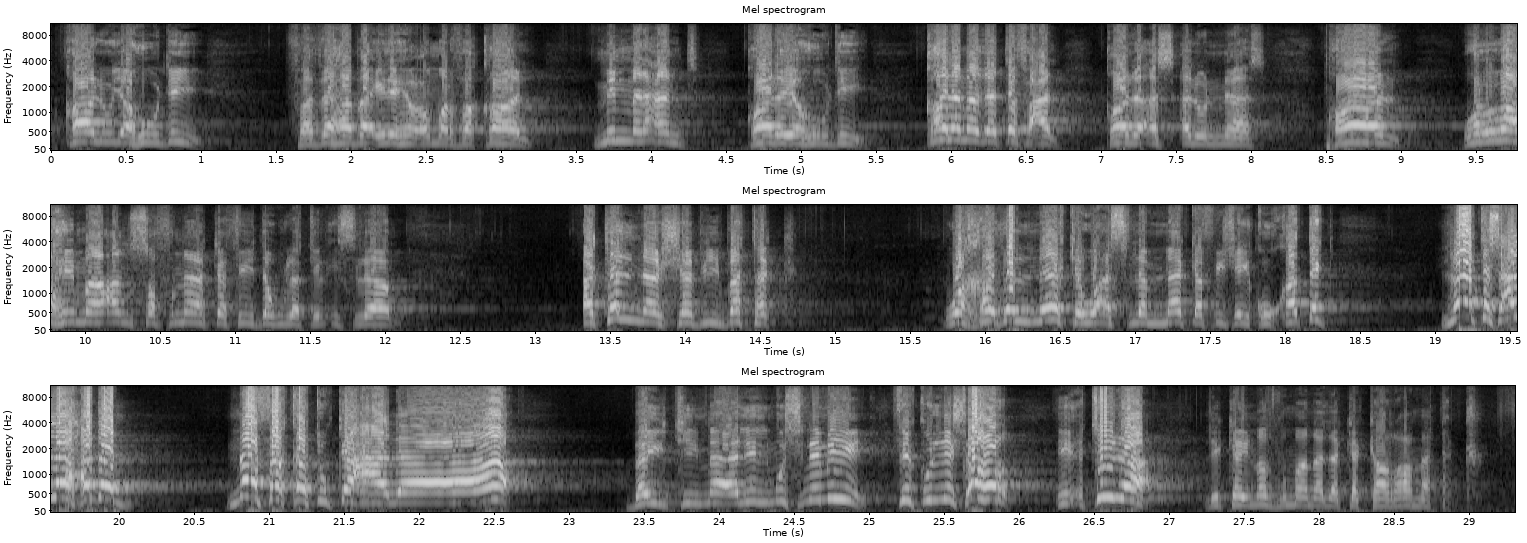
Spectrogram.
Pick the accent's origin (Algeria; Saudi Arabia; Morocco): Morocco; جمعية حقوق الإنسان اللي احنا عندنا في المغرب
